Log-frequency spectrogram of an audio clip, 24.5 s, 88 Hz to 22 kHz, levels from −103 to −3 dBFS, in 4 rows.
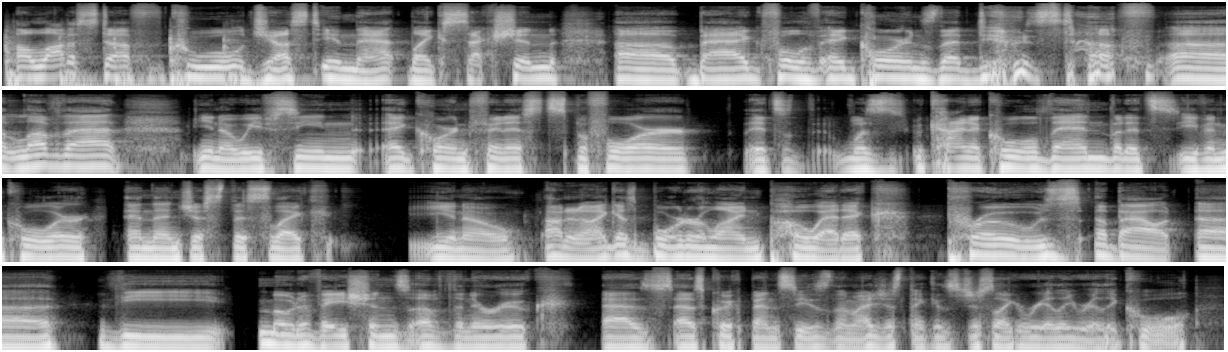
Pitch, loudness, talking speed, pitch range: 120 Hz, -21 LUFS, 185 wpm, 105-140 Hz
